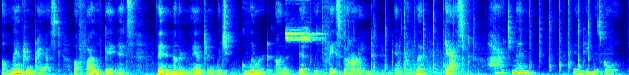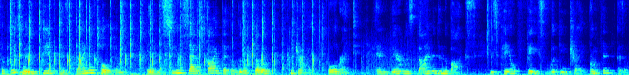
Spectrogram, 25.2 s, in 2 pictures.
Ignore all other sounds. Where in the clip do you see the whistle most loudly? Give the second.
6 s.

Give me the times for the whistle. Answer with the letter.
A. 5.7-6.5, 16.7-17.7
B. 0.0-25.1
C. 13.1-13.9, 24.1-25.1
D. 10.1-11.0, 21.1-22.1
A.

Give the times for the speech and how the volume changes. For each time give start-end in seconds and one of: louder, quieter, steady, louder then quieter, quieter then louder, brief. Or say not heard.
0.0-25.1 quieter.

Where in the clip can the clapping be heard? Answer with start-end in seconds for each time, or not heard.
7.5-19.1.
